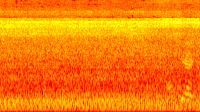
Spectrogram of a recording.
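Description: Nitrogen gas blowing steadily through a plasma spray gun before the arc is lit: a loud, even rushing noise. Nitrogen blowing like this is the sign that the gas supply is working.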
